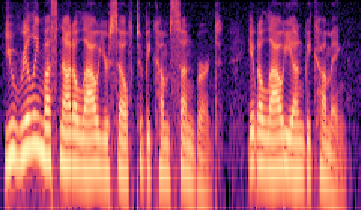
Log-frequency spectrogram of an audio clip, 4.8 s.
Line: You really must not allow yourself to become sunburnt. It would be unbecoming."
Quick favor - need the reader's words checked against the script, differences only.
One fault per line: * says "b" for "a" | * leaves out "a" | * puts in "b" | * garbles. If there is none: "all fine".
* says "allow" for "would"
